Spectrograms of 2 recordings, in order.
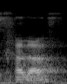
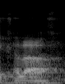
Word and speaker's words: Khalaf: pronouncing my name correct it's khalaf a lot of people say kalaf and actually when we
